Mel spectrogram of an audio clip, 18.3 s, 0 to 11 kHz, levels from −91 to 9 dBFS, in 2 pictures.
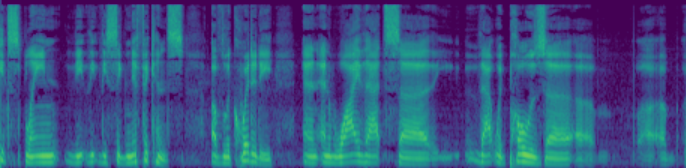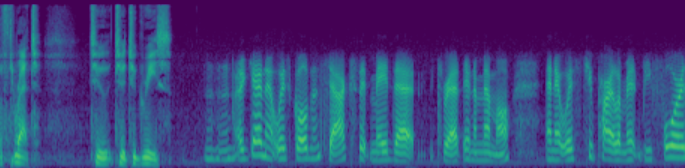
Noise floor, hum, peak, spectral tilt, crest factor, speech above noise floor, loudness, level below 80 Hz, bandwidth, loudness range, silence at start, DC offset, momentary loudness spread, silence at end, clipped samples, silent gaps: -52 dBFS; none; -8 dBFS; -3.5 dB/octave; 16 dB; 28 dB; -23 LUFS; -62 dBFS; 10 kHz; 4 LU; 0 s; under 0.1%; 14 LU; 0 s; under 0.1%; none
